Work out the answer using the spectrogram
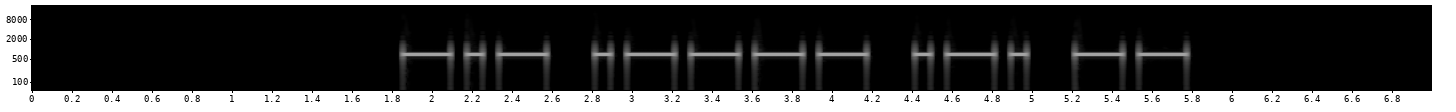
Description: Morse code, heard as a keyed tone, about 15 wpm, 700 Hz. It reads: K1RM
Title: Easy Call Signs Repeated 3x - 15wpm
